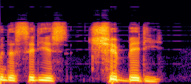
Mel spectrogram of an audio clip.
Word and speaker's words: Chigbity: of the city is chip bitty so the G is silent just like in the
